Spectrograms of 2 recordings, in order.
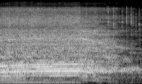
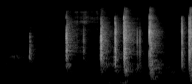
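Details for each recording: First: Echo PV2100 two-stroke blower after carburetor rebuild and high-side adjustment with limiters removed; crisp steady high buzz at speed then eases off smoothly, normal running. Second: Echo blower carburetor being rebuilt, part worked by hand: sharp dry little clicks in quick uneven bursts, meaning the part is worn out; pump diaphragm also bent and flaps not flat.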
